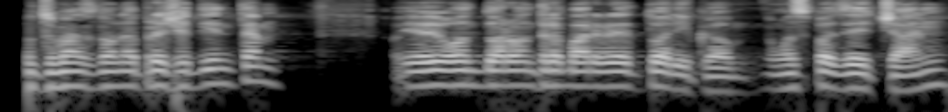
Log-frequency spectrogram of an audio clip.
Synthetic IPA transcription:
ult̪sumeskd̪omnle̞pɾe̞ʃe̞d̪int̪e̞ | jeoɨnd̪oaɾo̞ɨnt̪ɾe̞baɾe̞ɾe̞t̪o̞ɾikəunspɾəze̞t͡ʃeanʲ

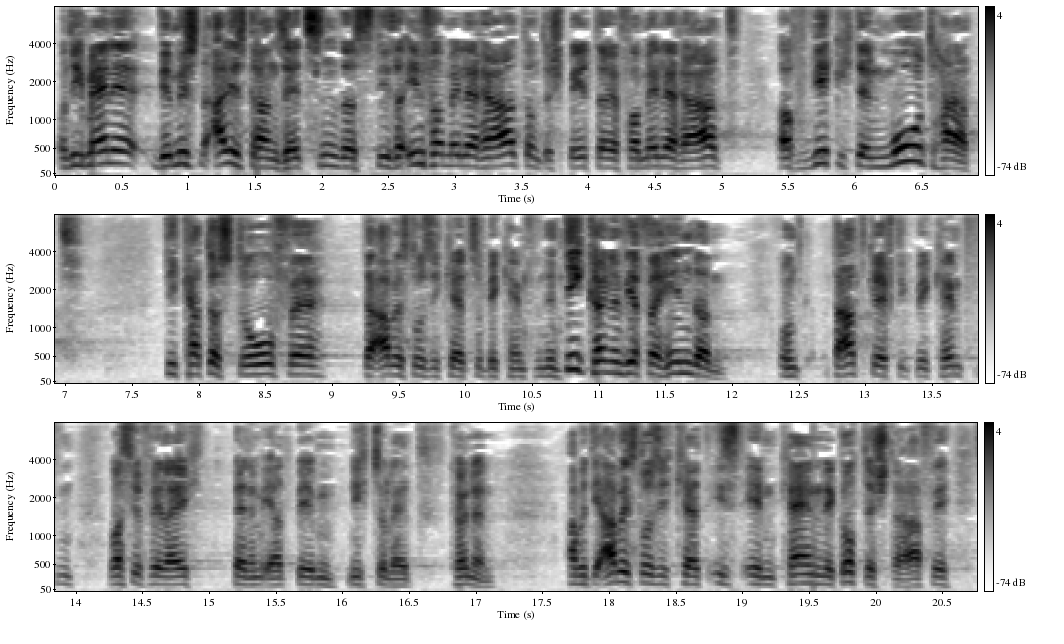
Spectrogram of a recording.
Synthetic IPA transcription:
ʔʊndɪçmaɪnəviːɐmʏsn̩ʔaləsd̥aʁanzɛt͡sn̩dasd̥iːzɐʔɪnfɔɐmɛləʁaːtʊntd̥eɐʃpɛːtəʁəfɔɐmɛləʁaːt | aʊxvɪɐklɪçd̥enmuːtɦat | d̥iːkʰatastʁ̥oːfə | d̥eːɐʔaɐbɛɪt͡sloːzɪçkʰaɪt̚t͡subəkʰɛmfn̩dɛndiːkʰœnənviːɐfɛɐhɪndɐn | ʊnttʰːaːtkʁ̥ɛftɪçb̥əkʰɛmfn̩ | vasv̥iːɐfɪlæɪçt̚baɪæɪnəmʔeːɐt̚b̥eːbm̩nɪçtt͡solaɪtkʰœnən | ʔaːbɐdiːʔaɐbɛɪt͡ssloːzɪçkʰaɪtɪstʔeːbm̩kʰaɪnəɡ̥ɔtəsʃtʁ̥aːfə

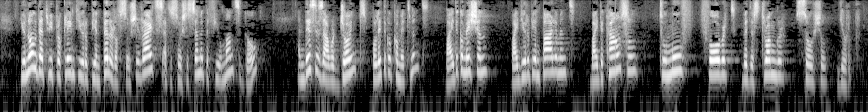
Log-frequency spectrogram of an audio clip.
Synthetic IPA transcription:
junoʊd̪ætwipɹoklẽɪ̃mdəjuɹopiə̃npɪlˠəɹɔfsoʊʃəl̩ˠɹaɪtsət̚əsoʊʃəl̩ˠsʌmɨtəfjuːmʌ̃nθsəɡoʊ | ɛ̃nd̪ɪsɪzawə˞d͡ʒɔ̃ɪ̃ntpɔlɪtɪklˠkɔmɪtmə̃nt | b̥aɪðəkɔmɪʃə̃n | baɪðəjuɹəpiə̃npɑɹləmə̃nt | baɪðəkʰãʊ̃nsəl̩ˠ | tʰumuːv̥ | fɔɹwəɹdwɪðəstɹɔ̃ŋɡə˞ | soʊʃəl̩ˠ | juɹəp

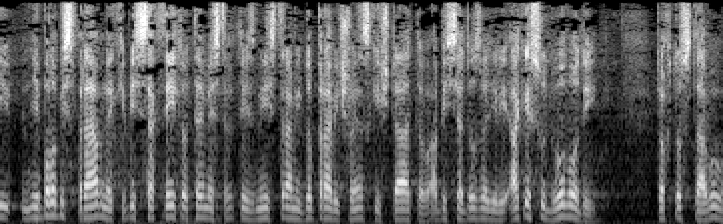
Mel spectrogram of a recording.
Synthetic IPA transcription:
ɲɛbɔlɔbispɾaːʊnɛkɛbisakt̪ɛjt̪ɔt̪ɛːmɛst̪ɾɛt̪lizminist̪ɾamid̪ɔpɾaʋit͡ʃlɛnskiːxʃt̪aːt̪ɔʊa̰bisi̥sad̪ɔzʋɛɟɛliʔakɛːsuːd̪ʊɔʋɔd̪ḭ | t̪ɔxt̪ɔst̪aʋu

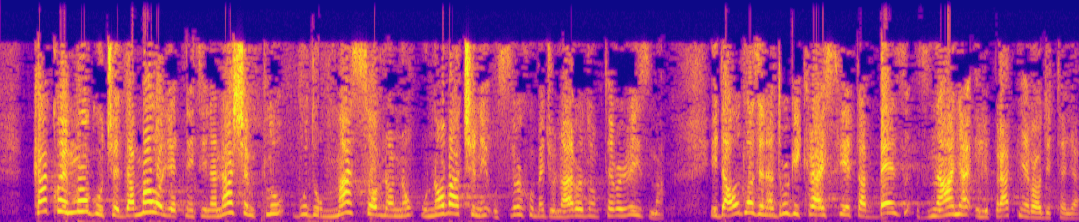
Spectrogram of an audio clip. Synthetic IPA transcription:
kako̞je̞mo̞ɡuːt͡ɕe̞d̪amalˠo̞ʎʲe̞t̪nit̪sinanaʃe̞mt̪lˠubud̪uːmaso̞ʋno̞uno̞ʋat͡ɕe̞niʔusʋr̩xume̞d͡ʑunaːɾo̞d̪no̞ɡ̚t̪e̞ɾoɾizma | id̪ao̞d̪laze̞nad̪ɾuːɡiːkɾaːjsʋjeːt̪abe̞zznaːɲaʔilipɾat̪ɲeɾo̞d̪it̪e̞ʎa

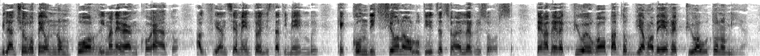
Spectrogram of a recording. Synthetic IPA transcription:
ilbilant͡ʃoɛwɾopɛːonompwɔrːimaneːɾeaŋkoɾaːt̪o | a̰lfinant̪sjament̪od̪eʎːist̪aːt̪imɛmbɾi | kekːond̪it̪sːjoːnanolut̪ilid̪zːat̪sːjoːned̪elːeriso̰rse | peɾaveːɾepjuewɾɔːpad̪objaːmoaveːɾepjuawt̪onomḭːa̰

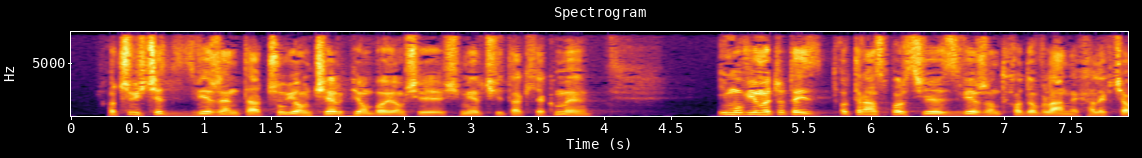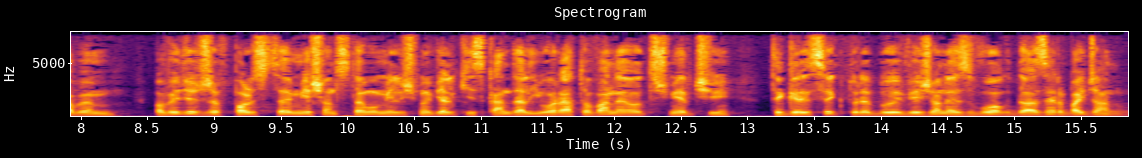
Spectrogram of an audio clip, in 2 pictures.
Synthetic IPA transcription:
ɔt͡ʂɘvʲiɕt͡ɕɛzvʲjɛʐɛnt̪at͡ʂujɔ̃w̃t͡ɕɛɾpʲjɔ̃w̃bɔjɔ̃w̃ɕɛɕmʲjɛɾt͡ɕit̪akʰʲjakmɘ | imuvʲimɘt̪ut̪ajɔt̪ɾanspɔɾt̪sʲjɛzvʲjɛʐɔnt̪xɔd̪ɔvlanɘxalɛxt͡ɕawbɘm | pɔvʲjed͡ʑed͡ʑʐɛfpɔlst̪sɛmʲjeɕɔnt̪st̪ɛmumʲjelʲiɕmɘvʲjɛlkʲiskand̪aliuɾat̪ɔvanɛɔt̪ɕmʲjɛɾt͡ɕi | t̪ɘɡɾɘt̪sɘkt̪uɾɛbɘwɘvʲjeʑɔnɛzvwɔɡd̪ɔazɛɾbajd͡ʐanu

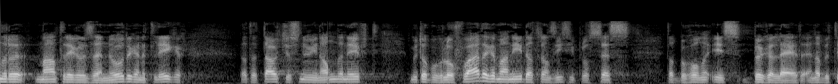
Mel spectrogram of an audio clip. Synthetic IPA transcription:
dəɾəmaːtreːɣələnzɛjnːoːdəxɛnɦətleːɣər | d̥ɑtətawtəsnyːɪnɦɑndənɦeːft | mutɔpənɣəloːfʋaːrdəɣəmaniːrdɑt̪ːrɑnzisiprosɛs | d̥ɑd̚bəɣɔnəʔɪsbəɣəlɛjdənɛ̰ndɑd̚bət

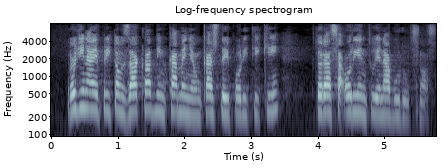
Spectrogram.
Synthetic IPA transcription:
ɾɔɟinajɛpɾit̪ɔmzaːklad̪nimkamɛɲɔmkaʒd̪ɛjpɔlit̪iki | kt̪ɔɾaːsaʔɔɾɪɛnt̪ujɛnabud̪uːt͡snɔsc

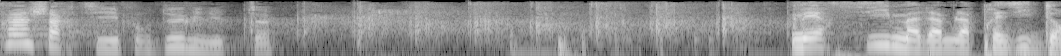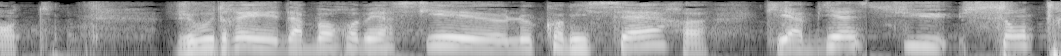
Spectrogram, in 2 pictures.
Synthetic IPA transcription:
ʁɛ̃ʃaʁt̪jepuʁd̪øminyt̪ | mɛʁsimad̪amlapχezid̪ɑ̃t̪ | ʒəvud̪ʁɛd̪abɔʁːəmɛʁsjeləkɔmisɛʁkʲiabjɛ̃sysɑ̃t̪

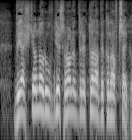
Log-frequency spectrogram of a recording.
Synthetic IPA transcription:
vɘjaɕɲɔnɔɾuvɲɛʂɾɔlɛ̃d̪ɘɾɛk̚t̪ɔɾavɘkɔnaft͡ʂɛ̰ɡɔ̰

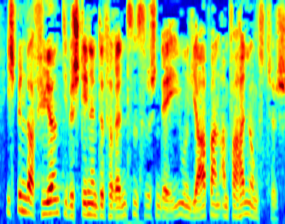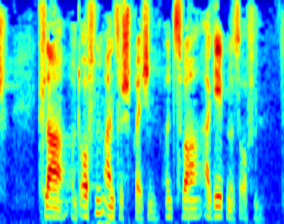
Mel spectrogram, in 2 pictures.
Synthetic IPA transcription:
ʔɪçb̥ɪndafyːɐd̥iːbəʃteːəndəndɪfəʁ̞ɛnt͡sn̩t͡sv̥ɪʃn̩deːɐeuːʊntjaːpʰaːnamfɛɐɦandlʊŋstʰɪʃ | kʰl̥aːɐʊntʔɔfn̩ʔant͡suʃpʁ̥ɛçn̩ʊntt͡sv̥aːɐʔɛɐɡeːpnɪsʔɔ̰fn̩

